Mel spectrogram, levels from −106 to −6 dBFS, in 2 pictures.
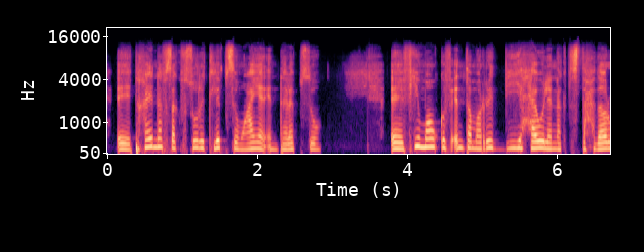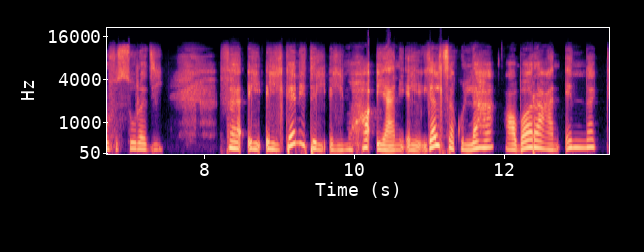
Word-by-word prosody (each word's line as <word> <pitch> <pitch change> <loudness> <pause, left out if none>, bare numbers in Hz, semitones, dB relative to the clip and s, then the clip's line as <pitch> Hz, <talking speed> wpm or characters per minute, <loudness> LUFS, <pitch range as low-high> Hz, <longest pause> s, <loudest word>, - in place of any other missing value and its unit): آآ، 180 -1 +1
تخيّل 245 +7 +1
نَفْسك 245 -4 0
في - - -6
صورة 225 -1 0
لبس 225 -2 +2
معيّن 190 +2 -1
أنت 170 0 -8
لابسُه 180 0 -5 1.0
آآ، 195 0 +5
في 275 +8 +1
موقف 250 -3 +2
أنت 225 -1 0
مرّيت 210 +2 -1
بيه 215 +6 -2
حاول 210 0 +4
إنك 190 -1 -4
تستحضرُه 190 +1 +1
في 185 - -9
الصورة 185 +1 -2
دي 170 0 -9 0.7
فال 195 -4 0
ال 175 -4 0
كانت 320 - +1
ال 185 -6 -1
المح 170 +9 0
يعني 155 -3 +1
الجلسة 220 - +3
كلّها 205 +8 +1 0.2
عبارة 200 +8 +3
عن 175 -6 -1
إنك 230 +2 -1
195 Hz, 145 wpm, -20 LUFS, 175-225 Hz, 1.0 s, آآ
